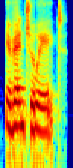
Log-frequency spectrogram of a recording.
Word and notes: eventuate: Indian

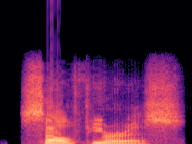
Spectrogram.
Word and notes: sulphurous: American English

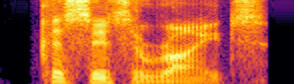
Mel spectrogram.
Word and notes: cassiterite: British English

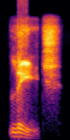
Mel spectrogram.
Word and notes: leach: British English

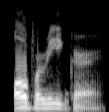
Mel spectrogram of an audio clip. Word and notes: overeager: American English

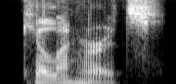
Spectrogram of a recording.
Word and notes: kHz: American English

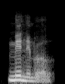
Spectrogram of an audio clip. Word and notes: minimal: Indian

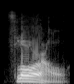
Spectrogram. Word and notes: floral: American English

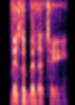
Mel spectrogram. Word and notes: Visibility: British English

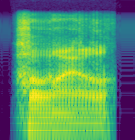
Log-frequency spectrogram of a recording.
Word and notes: Hoyle: British English

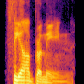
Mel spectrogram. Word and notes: theobromine: British English

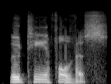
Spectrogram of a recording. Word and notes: luteofulvous: American English

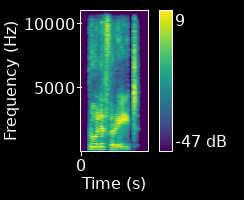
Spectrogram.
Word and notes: proliferate: Indian

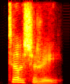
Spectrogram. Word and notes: tertiary: Indian

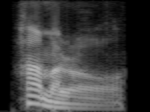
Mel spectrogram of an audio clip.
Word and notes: humeral: British English

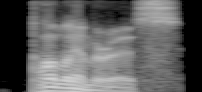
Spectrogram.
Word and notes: polymerous: British English

